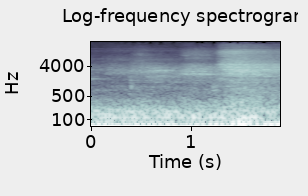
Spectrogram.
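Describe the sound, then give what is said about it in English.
Airy breathing through the nose during a breathing practice, a slow, very deep inhale into the belly and chest flowing into a rougher, brighter exhale from the belly and chest, steady and unbroken with no talking. “Inhale into the belly and the chest. Exhale from the belly and the chest.”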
